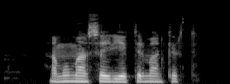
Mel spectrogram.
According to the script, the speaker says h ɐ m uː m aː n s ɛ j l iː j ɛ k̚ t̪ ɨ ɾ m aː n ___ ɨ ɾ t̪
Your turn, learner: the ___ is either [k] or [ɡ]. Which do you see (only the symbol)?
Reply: k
